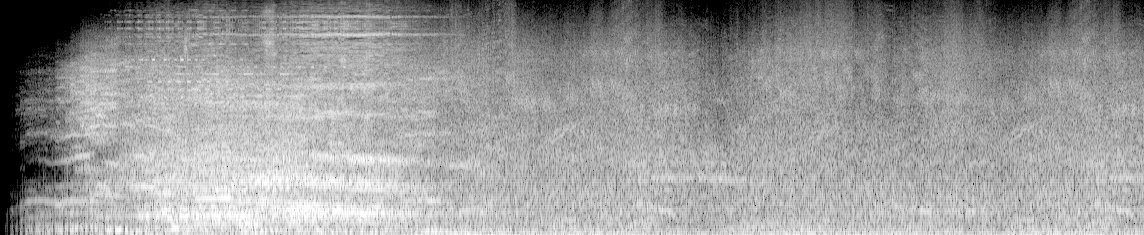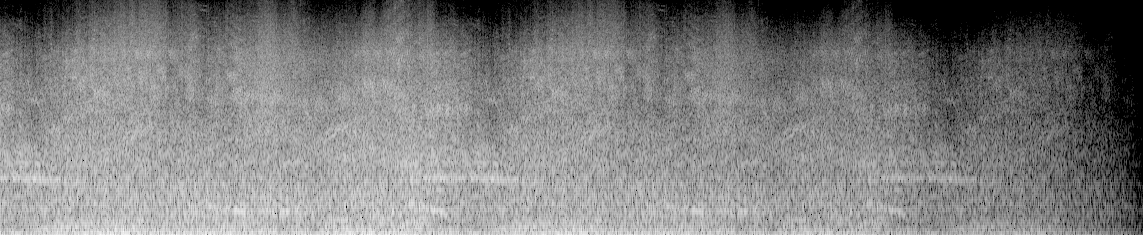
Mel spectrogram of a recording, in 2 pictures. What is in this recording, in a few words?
Boss Collapse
